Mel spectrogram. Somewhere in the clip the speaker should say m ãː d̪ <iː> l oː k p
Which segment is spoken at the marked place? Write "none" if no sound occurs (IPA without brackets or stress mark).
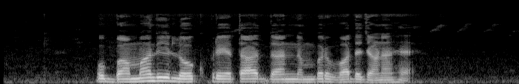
iː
